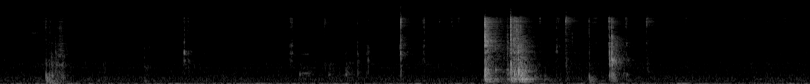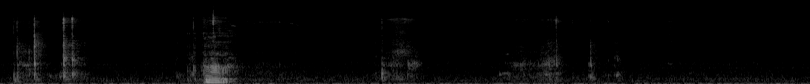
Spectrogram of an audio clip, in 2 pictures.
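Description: Scattered light plastic clicks and taps from handling a small wireless door contact sensor, its magnet piece moved against the sensor body, with the loudest knock about five seconds in.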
